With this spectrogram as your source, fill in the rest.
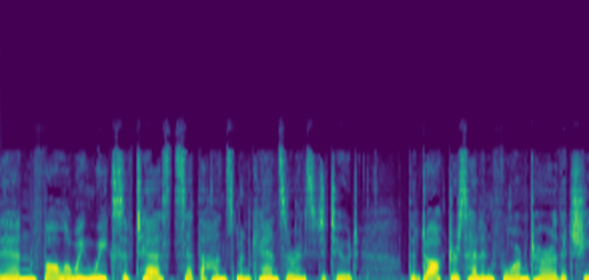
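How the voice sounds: Fairly even intonation in a natural reading voice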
